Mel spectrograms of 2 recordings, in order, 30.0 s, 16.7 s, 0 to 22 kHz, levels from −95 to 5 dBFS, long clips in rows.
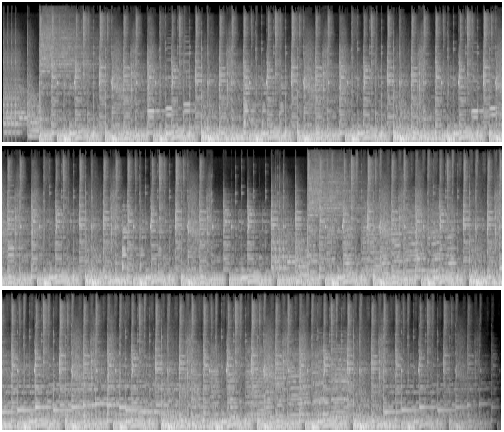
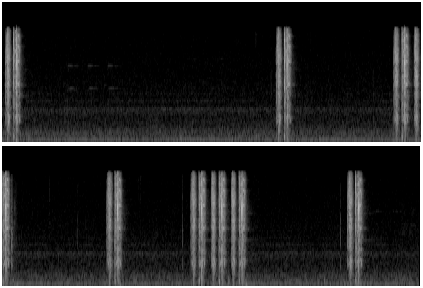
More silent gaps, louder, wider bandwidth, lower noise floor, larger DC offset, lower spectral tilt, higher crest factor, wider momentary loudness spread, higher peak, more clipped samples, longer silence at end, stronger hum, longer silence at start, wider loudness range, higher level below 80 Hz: neither; first, -17 LUFS vs -25 LUFS; first, 20 kHz vs 12 kHz; second, -37 dBFS vs -69 dBFS; neither; first, -4.5 dB/octave vs 2 dB/octave; second, 14 dB vs 34 dB; second, 4 LU vs 8 LU; about the same, 0 dBFS vs 0 dBFS; neither; second, 0.2 s vs 1.15 s; neither; about the same, 0 s vs 0.05 s; second, 1 LU vs 5 LU; first, -20 dBFS vs -68 dBFS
